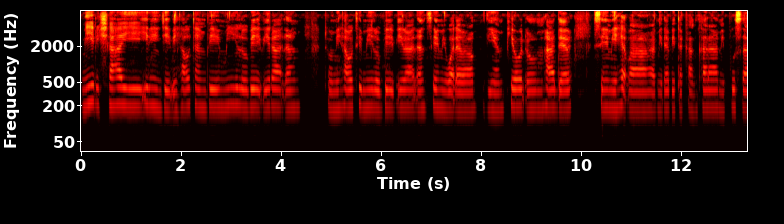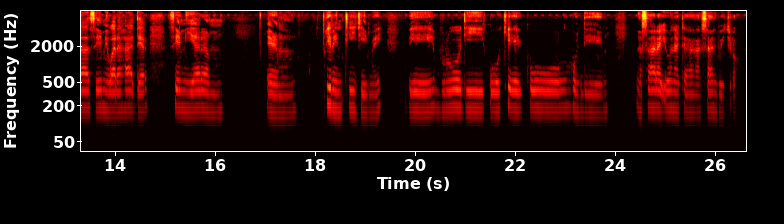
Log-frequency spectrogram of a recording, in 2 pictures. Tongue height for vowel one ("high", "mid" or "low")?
high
